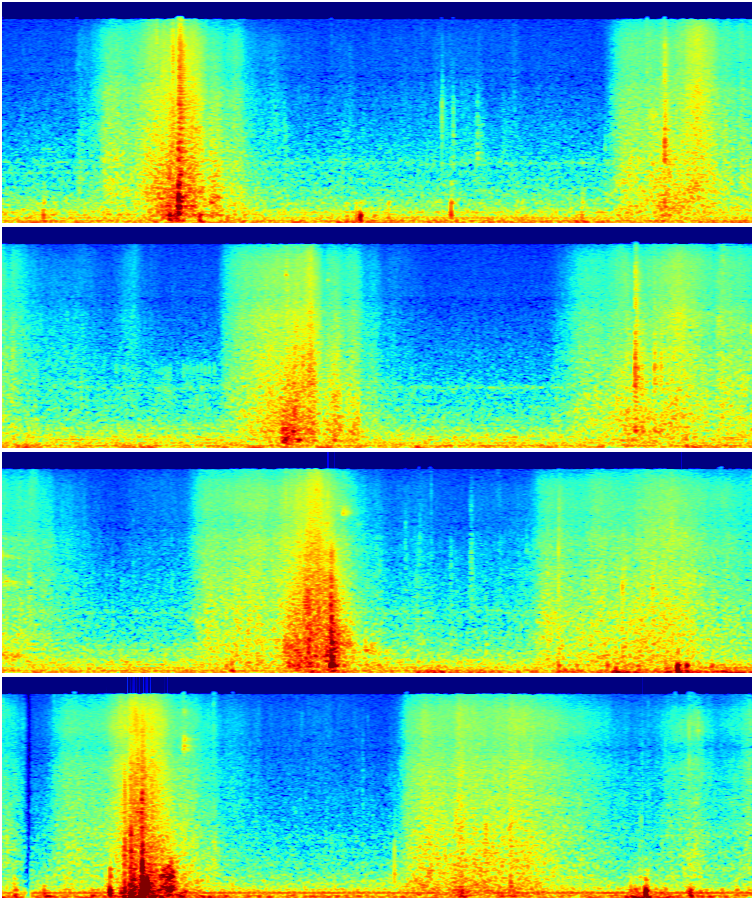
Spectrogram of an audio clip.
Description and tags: Dress in chair
Flopping into chair in a satin dress
chair, dress, furniture, motion, movement, moving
